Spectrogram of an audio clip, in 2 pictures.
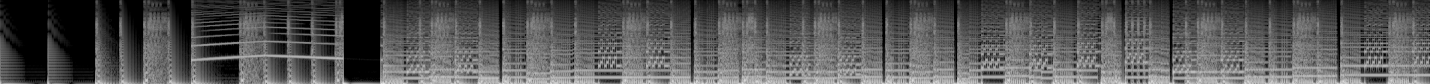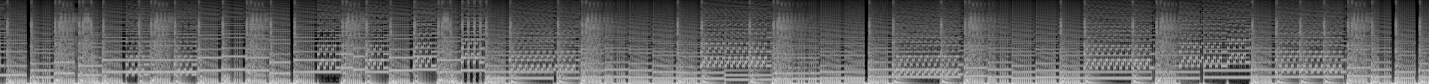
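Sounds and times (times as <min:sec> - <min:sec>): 
chiptune music on a MOS6581R4 SID chip: 0:02.0 - 0:28.5.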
